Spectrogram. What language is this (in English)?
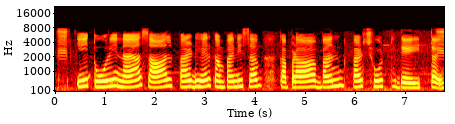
Magahi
